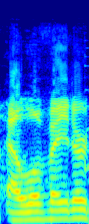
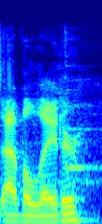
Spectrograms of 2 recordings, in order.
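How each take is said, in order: First: The word begins with the sounds 'ele'. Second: The word begins with the sounds 'eve'. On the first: The speaker calls it wrong. "It's not Elevator" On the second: The speaker calls it right. "it's Evelator"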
